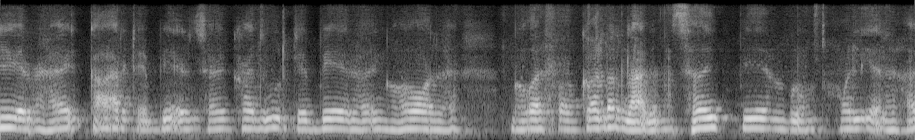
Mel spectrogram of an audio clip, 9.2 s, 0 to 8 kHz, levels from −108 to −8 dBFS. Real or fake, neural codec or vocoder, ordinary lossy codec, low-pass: fake; codec, 24 kHz, 0.9 kbps, WavTokenizer, small release; none; 7.2 kHz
